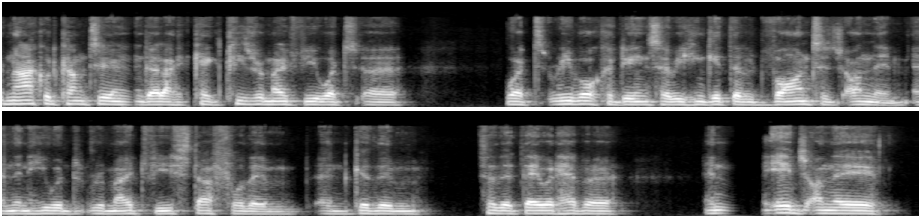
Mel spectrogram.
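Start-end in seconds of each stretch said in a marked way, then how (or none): none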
